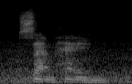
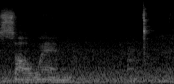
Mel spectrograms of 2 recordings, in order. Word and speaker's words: Samhain: the jigsaw from the movie saw sam from Samhain witch is mispronounced it should be pronounced to saw when but Sam the kind of evil protagonist antagonist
